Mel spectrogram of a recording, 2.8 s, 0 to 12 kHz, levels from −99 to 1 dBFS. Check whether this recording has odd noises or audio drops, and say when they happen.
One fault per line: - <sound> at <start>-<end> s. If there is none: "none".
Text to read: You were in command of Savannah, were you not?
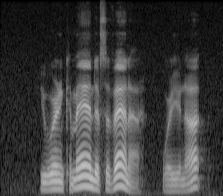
none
